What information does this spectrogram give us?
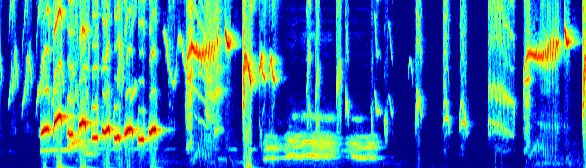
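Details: Indonesian orange-headed thrush singing a loud, compact song used as training material. Quick rhythmic chirp series, then a mix of lower buzzy notes and high whistles, with a final loud high phrase.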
